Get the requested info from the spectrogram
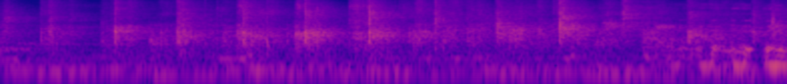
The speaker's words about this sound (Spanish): Gracias por el aplauso, gracias por el aplauso.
